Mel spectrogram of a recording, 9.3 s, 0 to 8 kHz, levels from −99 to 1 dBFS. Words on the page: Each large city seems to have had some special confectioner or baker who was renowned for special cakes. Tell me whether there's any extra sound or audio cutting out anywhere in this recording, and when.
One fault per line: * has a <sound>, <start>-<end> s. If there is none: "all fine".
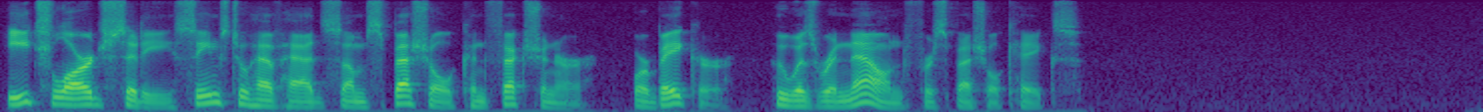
all fine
